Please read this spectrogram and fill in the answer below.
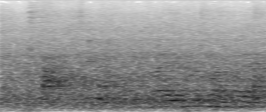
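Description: A man's voice speaking in a steady lecturing manner, picked up close by a headset microphone.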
